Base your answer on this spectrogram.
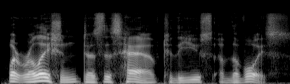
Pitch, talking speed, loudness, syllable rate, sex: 110 Hz, 225 wpm, -19 LUFS, 5.5 syllables/s, male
